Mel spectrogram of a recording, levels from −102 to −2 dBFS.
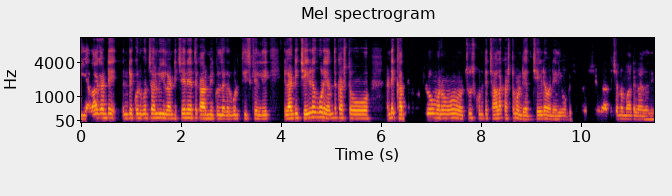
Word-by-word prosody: ఎలాగంటే 170 +3 +3 0.3
అంటే 160 +2 +1
కొన్ని 170 -1 +1
కొన్ని 165 -1 -2
సార్లు 170 0 +4
ఇలాంటి 155 -1 +1
చేనేత 170 0 +3
కార్మికుల 150 -1 +3
దగ్గర 140 0 -3
గూడా 145 -1 -5
తీసుకెళ్ళి, 145 -1 -3 0.4
ఇలాంటివి 155 +3 +5
చేయడం 185 +5 +5
గూడా 190 -2 +5
ఎంత 165 +3 -3
కష్టమో 160 -1 0 0.6
అంటే 185 - +3
కద్దరు 155 +5 0
బట్టలు 175 - -3 0.2
మనము 160 0 0 0.3
చూసుకుంటే 165 -2 -6
చాలా 150 +2 +2
కష్టం 150 +3 -4
అండి 140 -4 -3
అది 125 -1 -14
చేయడం 145 +1 0
అనేది. 125 -1 -5
ఒక 125 - -20
చిన్న 460 - -22
విషయం 465 0 -22
గాదు, - - -2
చిన్న 140 -1 -3
మాట 135 -1 -3
గాదది. 120 -1 -6
155 Hz, 180 wpm, -24 LUFS, 145-170 Hz, 0.6 s, ఇలాంటివి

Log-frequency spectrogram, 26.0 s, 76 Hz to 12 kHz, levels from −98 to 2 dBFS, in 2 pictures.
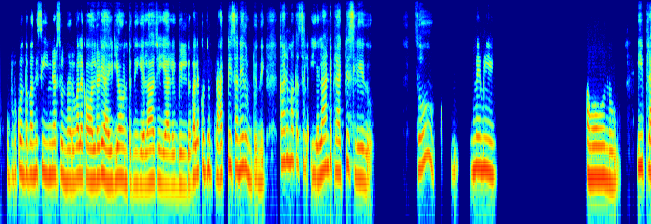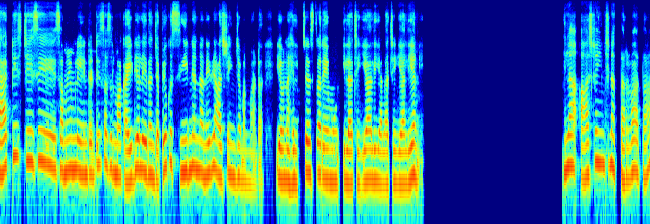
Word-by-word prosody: ఇప్పుడు 230 +1 -7
కొంతమంది 235 0 +1
సీనియర్స్ 235 -1 0
ఉన్నారు. 205 0 0
వాళ్ళకి 225 0 +3
ఆల్రెడీ 215 +3 +4
ఐడియా 220 +2 +2
ఉంటుంది. 200 -1 -5 0.2
ఎలా 200 +1 +2
చేయాలి 185 -2 -1
బిల్డ్, 185 0 -2
వాళ్ళకి 245 +3 +2
కొంచెం 270 -1 +1
ప్రాక్టీస్ 235 +4 -1
అనేది 270 +1 +3
ఉంటుంది. 105 - -4 0.3
కానీ, 310 +1 +2
మాకు 310 -1 -2
అసలు 285 0 -7 0.2
ఎలాంటి 275 +5 +3
ప్రాక్టీస్ 250 +3 -1
లేదు. 210 -1 0 1.0
సో, 265 - +2 1.1
మేము 270 -1 +4
ఈ - - +3 2.0
అవును. 220 -1 +5 0.6
ఈ - - +7
ప్రాక్టీస్ 275 +8 +2
చేసే 315 0 +1 0.4
సమయంలో 255 +1 +1
ఏంటంటే, 235 +1 -1
అసలు 270 -5 -1
మాకు 220 -2 -2
ఐడియా 255 +5 +3
లేదు 240 -2 +4
అని 215 - -3
చెప్పి, 250 +8 +1
ఒక 310 - -1
సీనియర్‌ని 255 +1 +1
అనేది 240 +4 0
ఆశ్రయించాం 220 0 -2
అన్నమాట. 190 -1 -10 0.4
ఏమైనా 205 -1 +2
హెల్ప్ 195 -1 -3
చేస్తారేమో! 215 -3 +1 0.2
ఇలా 195 -1 +3
చేయాలి, 205 +2 -1
అలా 190 0 -2
చేయాలి 195 +1 0
అని. - - -9 2.8
ఇలా 285 +2 +3 0.3
ఆశ్రయించిన 290 +5 0 0.2
తరువాత 230 +3 -2
230 Hz, 120 wpm, -23 LUFS, 205-260 Hz, 2.8 s, ఈ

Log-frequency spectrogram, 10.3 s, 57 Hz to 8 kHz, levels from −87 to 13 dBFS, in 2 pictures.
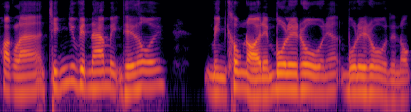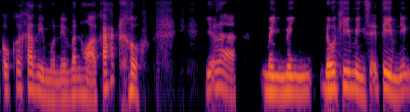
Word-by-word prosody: hoặc 150 -2 +1
là 140 +1 0
chính 175 +3 -1
như 215 -1 -3
Việt 185 -2 +4
Nam 170 +1 +2
mình 160 -2 -2
cũng - - -10
thế 145 +1 +4
thôi. 175 +2 -1 0.5
Mình 135 -2 -2
không 165 +3 +2
nói 125 -3 +7
đến 130 +3 +1
Bolero 155 0 +6 0.3
nhá, 150 +2 -7
Bolero 140 -1 +2 0.2
thì 115 - -5
nó 115 +1 -6
có 150 - -8
khác 170 +4 -10
khác 165 -2 -3
gì 140 - -5
một 115 -2 -9
nền 110 +1 -9
văn 125 +2 -6
hóa 125 -2 -3
khác - - -2 0.2
đâu. - - -1 0.8
Nghĩa 155 - -6
là 170 -8 -5 0.3
mình 140 -3 0
mình 140 0 -1
đôi 160 -1 +2
khi 175 +3 -1
mình 150 -6 -3
sẽ - - -7
tìm 150 -5 0
những 150 +4 -7
150 Hz, 230 wpm, -24 LUFS, 135-165 Hz, 0.8 s, nói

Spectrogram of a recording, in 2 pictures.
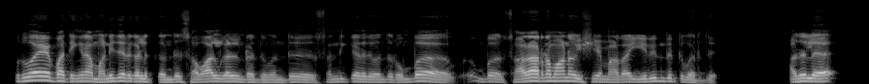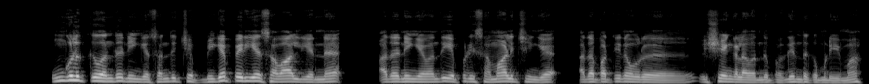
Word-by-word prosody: பொதுவாவே 185 +6 +5
பார்த்தீங்கன்னா, 145 -2 +2
மனிதர்களுக்கு 140 -3 +1
வந்து 115 +2 -2
சவால்கள்ன்றது 125 -2 0
வந்து 105 +3 -5 0.3
சந்திக்கிறது 125 +1 -3
வந்து 120 +1 -6
ரொம்ப, 125 +7 -1 0.5
ரொம்ப 130 +1 -7 0.2
சாதாரணமான 160 +4 +4
விஷயமா 125 -1 -3
தான் 125 0 -1
இருந்துட்டு 145 -1 -3
வருது. 95 -2 -7 0.8
அதுல 145 +3 +4 1.1
உங்களுக்கு 180 -2 +5
வந்து 140 +3 +1
நீங்க 125 -3 -1
சந்திச்ச 135 +2 -4 0.2
மிகப்பெரிய 165 +2 +3 0.2
சவால் 130 0 +2
என்ன? 115 +2 -3 0.6
அத 130 +3 +1
நீங்க 130 -1 0
வந்து 130 +5 -2
எப்படி 135 -1 -5
சமாளிச்சீங்க? 120 -2 -1 0.4
அதப்பத்தின 130 +2 -2
ஒரு 115 -1 0 0.6
விஷயங்கள 120 -1 +1
வந்து 100 +2 -4
பகிர்ந்துக்க 115 +1 -3
முடியுமா? 95 +3 -4
130 Hz, 115 wpm, -25 LUFS, 120-145 Hz, 1.1 s, பொதுவாவே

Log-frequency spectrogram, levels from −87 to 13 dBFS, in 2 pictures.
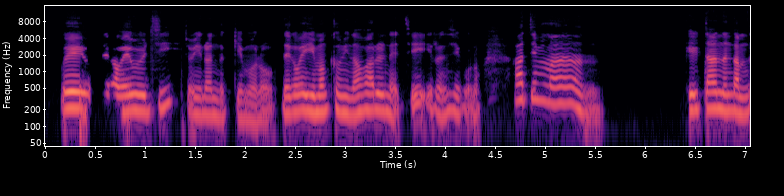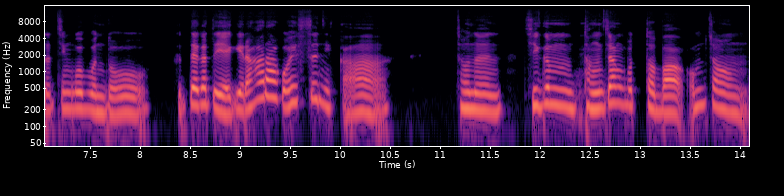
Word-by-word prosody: '왜 215 0 +6
내가 195 -1 -3
왜 180 - +2
울지?' 195 +8 -2
좀 - - -7
이런 165 -1 -4
느낌으로. 145 -4 -9
'내가 175 +1 -2
왜 195 - +2
이만큼이나 185 -1 0
화를 195 -1 0
내지?' 160 -8 -7
이런 175 -5 -7
식으로. 190 +1 -8 0.3
하지만 265 - -3 0.9
일단은 205 0 +1
남자 185 0 -1
친구분도 190 -4 0 0.2
그때그때 240 +1 +3
얘기를 205 +6 +2
하라고 325 -7 +5
했으니까 220 - -2 0.7
저는 200 -3 +2 0.2
지금 240 -2 +1
당장부터 230 0 +1
막 180 -2 +5
엄청 215 -7 -1
200 Hz, 285 characters per minute, -24 LUFS, 180-230 Hz, 0.9 s, 왜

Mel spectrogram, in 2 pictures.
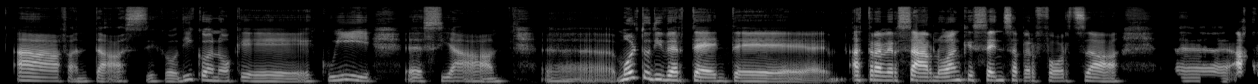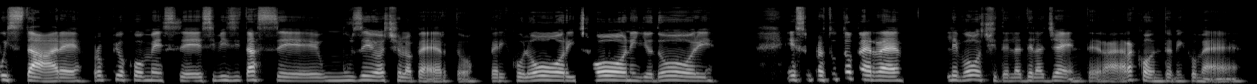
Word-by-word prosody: Ah, 170 -4 +3
fantastico, 140 0 -6
dicono 190 - -5
che 145 -3 -7
qui, 185 -3 -4 0.3
ehm, 160 - -5
sia, 165 +2 -3 0.5
ehm, 75 +1 -11
molto 285 - +3
divertente 170 - +2
attraversarlo 185 -4 +6
anche 200 +3 +2
senza 195 +1 +2
per 165 -1 -7
forza, 155 0 -1 0.6
ehm, 155 0 -6 0.4
acquistare, 160 -6 +4
proprio 205 +4 -7
come 190 -3 -2
se 165 -2 -2
si 165 +2 -1
visitasse 185 -4 -1
un 175 +1 -12
museo 185 +1 -2
a - - -2
cielo 180 -3 -3
aperto 150 0 -5
per 160 0 -8
i 160 - -14
colori, 185 +3 0
i - - -10
suoni, 190 -1 +3
gli 165 0 -8
odori 175 -1 -2 0.7
e 210 +1 -3
soprattutto 210 +7 -3
per 195 -7 +7 0.5
le 205 +1 -5
voci 205 -1 -3
della 160 +1 -8
della 160 -1 -6
gente. 155 -2 -2
Ra - - -5
raccontami 150 -6 -4
com'è? 150 -1 -7
175 Hz, 105 wpm, -24 LUFS, 155-200 Hz, 0.7 s, per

